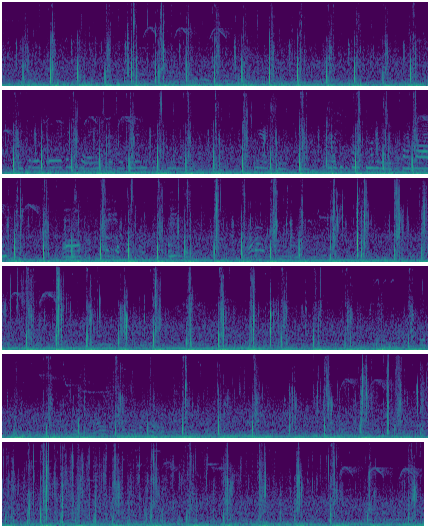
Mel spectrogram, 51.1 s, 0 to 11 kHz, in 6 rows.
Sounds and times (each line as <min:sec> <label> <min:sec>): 0:00.0 steps in men's shoes on an asphalt street 0:51.0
